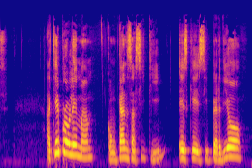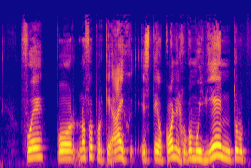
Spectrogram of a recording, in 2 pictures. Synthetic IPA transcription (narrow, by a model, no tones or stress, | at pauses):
a̰kie̞lpɾo̞βle̞ma | ko̞ŋkansasit̪i | e̞ske̞sipe̞ɾðjo | fwe | poɾno̞fwe̞po̞ɾkeʔajest̪eokonelxuɣo̞mujβjent̪uβo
